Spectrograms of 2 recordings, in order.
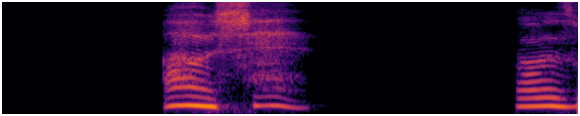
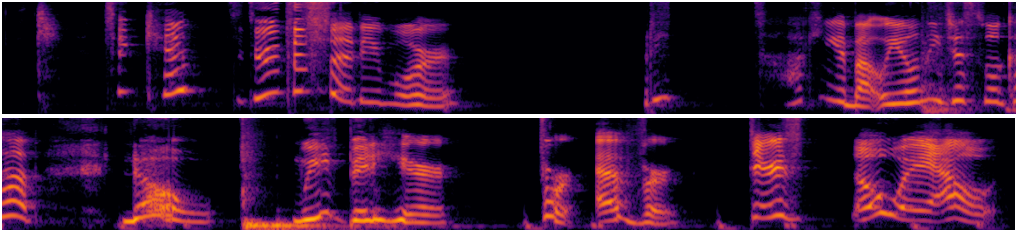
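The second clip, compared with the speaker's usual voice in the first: breaking down; 7 semitones higher, 3 dB louder than usual. Acted. Karma breaking down.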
